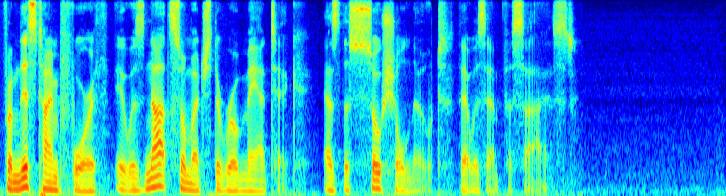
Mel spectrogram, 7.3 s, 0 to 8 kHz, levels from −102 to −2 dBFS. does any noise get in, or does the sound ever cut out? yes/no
no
